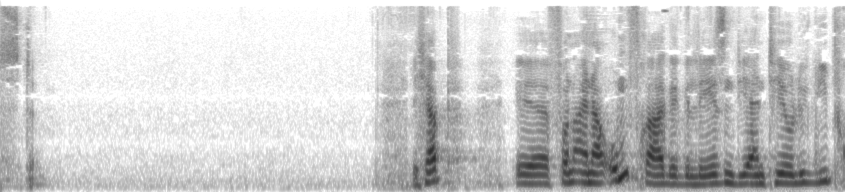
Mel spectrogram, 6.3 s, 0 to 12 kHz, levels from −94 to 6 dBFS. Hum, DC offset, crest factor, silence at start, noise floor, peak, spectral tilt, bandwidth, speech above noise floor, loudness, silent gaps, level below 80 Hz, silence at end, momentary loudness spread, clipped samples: none; under 0.1%; 20 dB; 0 s; -64 dBFS; -4 dBFS; -6.5 dB/octave; 11 kHz; 44 dB; -21 LUFS; none; -68 dBFS; 0 s; 17 LU; under 0.1%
